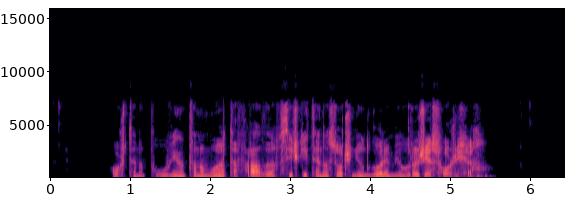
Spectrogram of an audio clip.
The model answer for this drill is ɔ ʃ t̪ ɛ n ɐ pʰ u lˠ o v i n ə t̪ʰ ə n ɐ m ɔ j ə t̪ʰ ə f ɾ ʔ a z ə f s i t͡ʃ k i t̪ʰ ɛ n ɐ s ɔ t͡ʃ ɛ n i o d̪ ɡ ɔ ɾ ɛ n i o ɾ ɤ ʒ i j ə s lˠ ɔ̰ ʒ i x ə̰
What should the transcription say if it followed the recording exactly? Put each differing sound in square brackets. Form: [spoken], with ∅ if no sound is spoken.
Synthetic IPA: ɔ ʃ t̪ ɛ n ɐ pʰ [o] lˠ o v i n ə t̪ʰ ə n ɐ m ɔ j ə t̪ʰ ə f ɾ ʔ a z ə f s i t͡ʃ k i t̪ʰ ɛ n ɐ s ɔ t͡ʃ ɛ n i o d̪ ɡ ɔ ɾ ɛ [m] i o ɾ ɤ ʒ i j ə s lˠ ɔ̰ ʒ i x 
